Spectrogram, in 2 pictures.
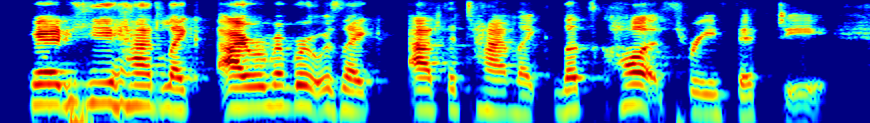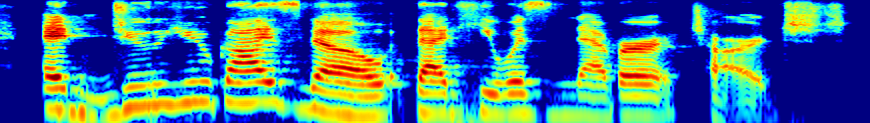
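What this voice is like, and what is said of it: Country accent. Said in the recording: “I feel like I really have a country accent today.”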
